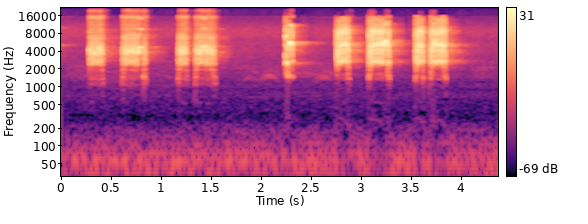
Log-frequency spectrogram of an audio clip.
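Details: Black francolin voice meant to set a silent partridge calling: two back-to-back phrases of grating, buzzy notes, four then five, delivered in a jerky rhythm with only a short break between them.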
